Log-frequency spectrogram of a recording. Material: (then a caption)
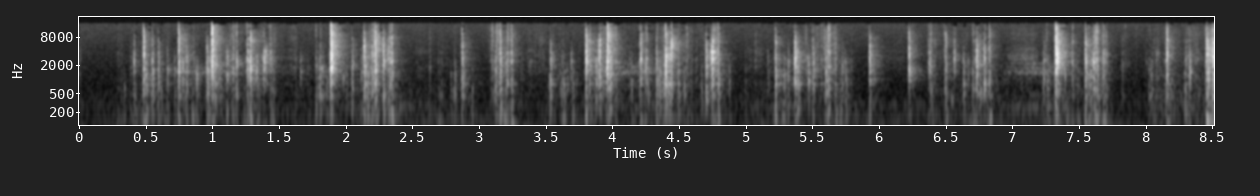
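Plastic. A small, thick, clear plastic packaging bag holding a card and an item is crinkled and squeezed with fingers. The result is a steady run of sharp, bright crackling bursts that rise and fall in quick clusters, concentrated in the upper range with almost no low end. Each crackle cuts off almost instantly.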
